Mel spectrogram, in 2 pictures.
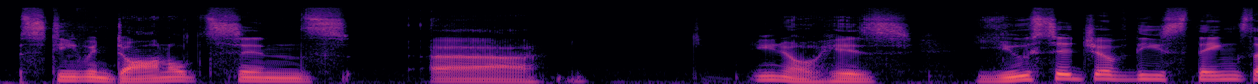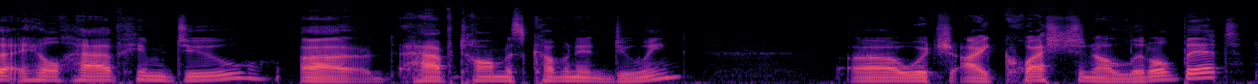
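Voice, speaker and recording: A man's voice: on the low side, no echo, clean studio sound. A man hosting an unscripted read-along book discussion, thinking aloud in a hesitant, rambling way.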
